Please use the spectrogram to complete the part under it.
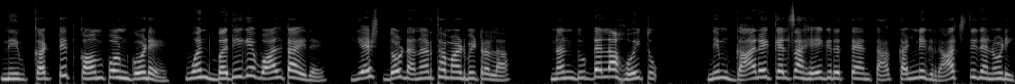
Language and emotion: Kannada, angry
